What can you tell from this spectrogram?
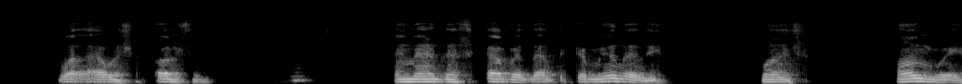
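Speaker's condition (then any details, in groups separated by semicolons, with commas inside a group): ALS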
